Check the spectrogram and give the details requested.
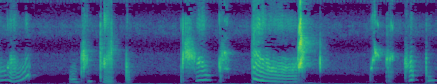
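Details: Talking pet budgie babbling mimicked words in quick, throaty bursts with sliding, harmonic syllables and a sharp high chirp near the middle, then a few clipped chirps. A person says "cute" just after.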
